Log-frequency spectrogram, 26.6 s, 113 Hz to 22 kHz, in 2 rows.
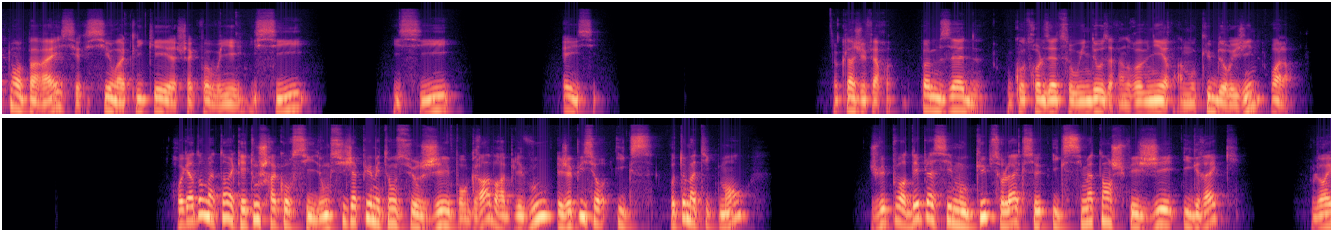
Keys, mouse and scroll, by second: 1.2 click, 3.3-6.8 drag, 9.6 super+z, 10.3 z, 10.7 z, 11.4 z, 11.8 z, 13.9 middle click, 17.7 g.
